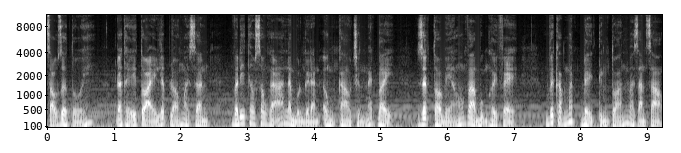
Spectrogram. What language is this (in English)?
Vietnamese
